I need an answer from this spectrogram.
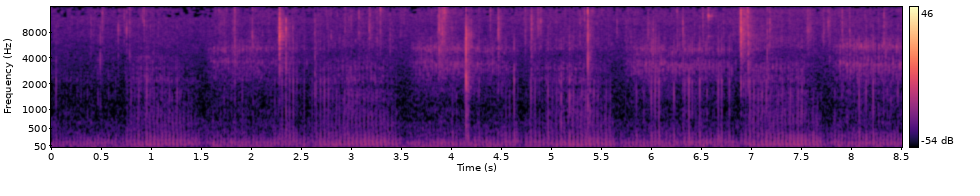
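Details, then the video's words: Deep, even purring of a sleeping cat in repeated stretches of about a second or two, separated by short pauses, over the soft snapping of a nearby fireplace. "Warm Fireplace Ambience with a Sleeping Cat 🐱💤Fireplace & Soft Purring"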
